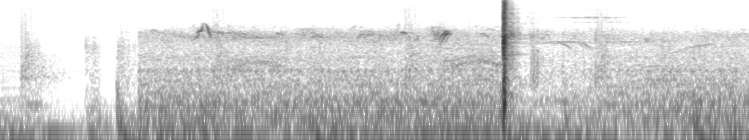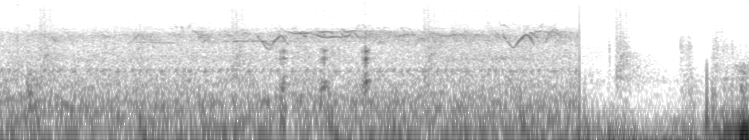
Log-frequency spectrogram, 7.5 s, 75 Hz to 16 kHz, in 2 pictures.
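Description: A single shot from an FX Crown Mk2 .177 PCP air rifle about two and a half seconds in, a short sharp crack. Small birds chirp in the background.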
